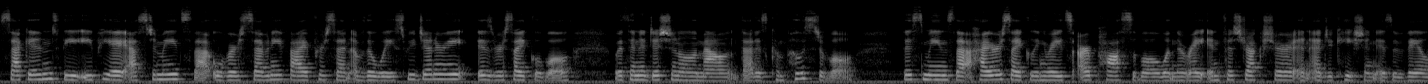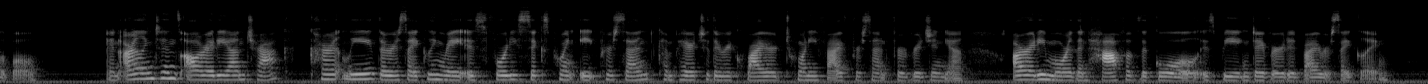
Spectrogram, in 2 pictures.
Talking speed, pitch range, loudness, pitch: 140 wpm, 180-210 Hz, -33 LUFS, 195 Hz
